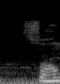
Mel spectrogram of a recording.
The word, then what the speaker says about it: सोहम: याद रखें, सो को जरा देर तक बोला जाता है, फिर हम को जल्दी समाप्त किया जाता है, यानी ऐसे सोहम सोहम सोहम।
